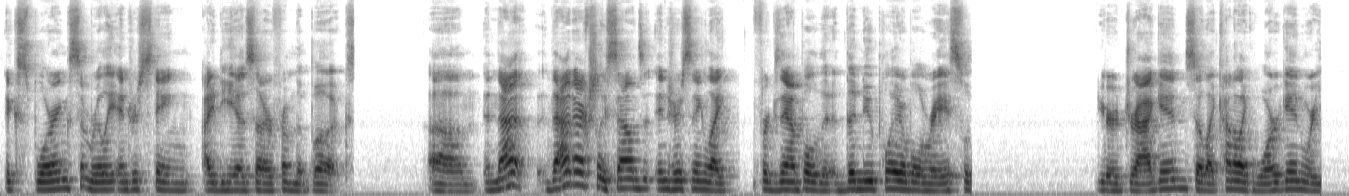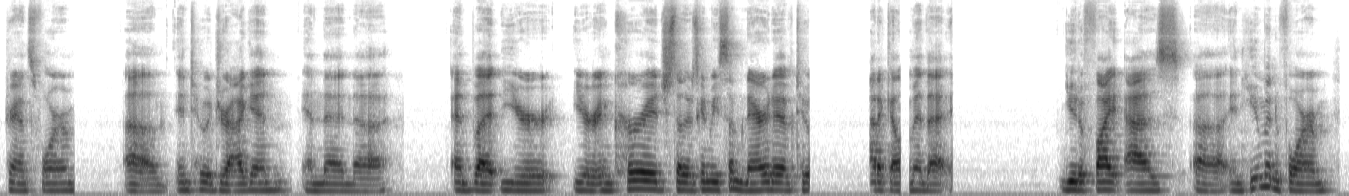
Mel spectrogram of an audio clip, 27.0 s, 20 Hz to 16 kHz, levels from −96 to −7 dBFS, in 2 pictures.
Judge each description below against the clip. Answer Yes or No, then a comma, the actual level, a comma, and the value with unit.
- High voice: No, medium, 140 Hz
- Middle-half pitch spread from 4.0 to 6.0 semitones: No, average, 2.7 semitones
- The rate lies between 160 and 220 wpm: No, average, 150 wpm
